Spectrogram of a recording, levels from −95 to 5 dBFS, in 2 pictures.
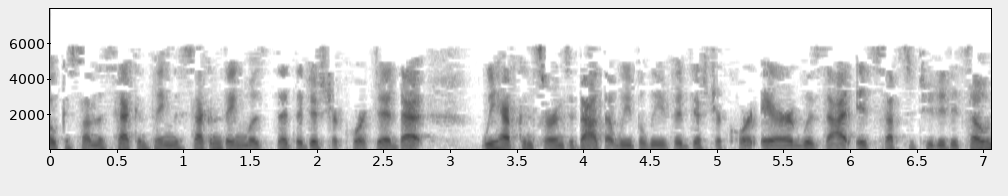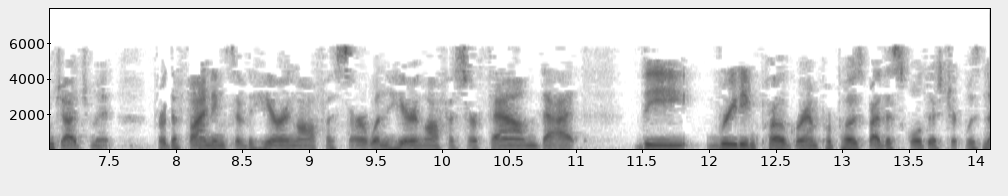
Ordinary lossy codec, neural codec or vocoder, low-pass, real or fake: MP3, 24 kbps; none; 7.2 kHz; real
